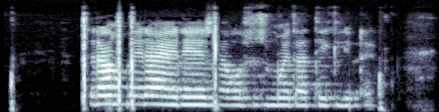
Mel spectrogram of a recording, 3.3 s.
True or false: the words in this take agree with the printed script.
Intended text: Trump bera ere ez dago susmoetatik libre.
true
